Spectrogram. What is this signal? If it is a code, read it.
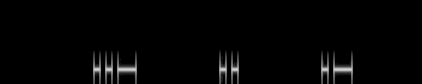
Morse code, heard as a keyed tone, about 20 wpm, spaced as for 8 wpm, 700 Hz. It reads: UIA
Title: 172 Lesson 28e - Number 9 - Three Characters 20wpm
